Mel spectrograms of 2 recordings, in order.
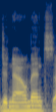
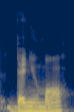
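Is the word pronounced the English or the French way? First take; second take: English; French. First: The word has an anglicized English pronunciation. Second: The word has a French-style pronunciation. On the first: "You can pronounce it denouement" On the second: "I believe the French is denouement"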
